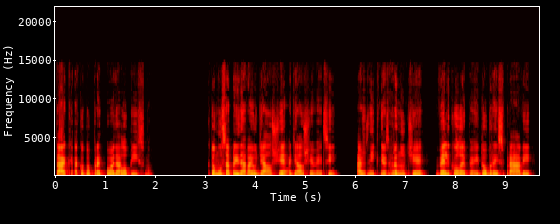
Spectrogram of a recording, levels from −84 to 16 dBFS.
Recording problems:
choppy; very; at 0.5 s and from 3.5 to 8.5 s; 12% of the speech affected

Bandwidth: 14.5 kHz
